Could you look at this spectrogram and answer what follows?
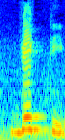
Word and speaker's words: ব্যক্তি: জফলা কয়টা রস্য ইকার, উচ্চারণটা কি হয়েছে ব্যক্তি, বর সাথে একার দিয়ে আমরা উচ্চারণটা লিখেছি ব্যক্তি, ব্যতীত, ব্যতিব্যস্ত, ঠিক আছে।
